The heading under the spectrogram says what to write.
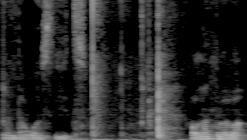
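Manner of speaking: ordinary delivery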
